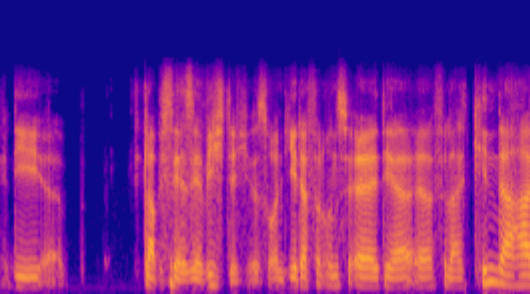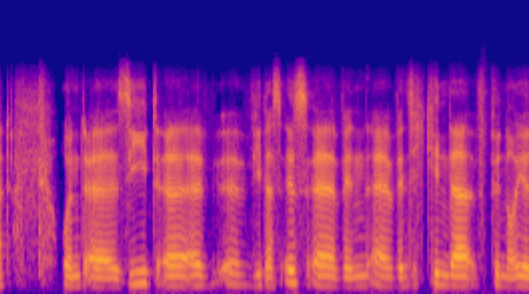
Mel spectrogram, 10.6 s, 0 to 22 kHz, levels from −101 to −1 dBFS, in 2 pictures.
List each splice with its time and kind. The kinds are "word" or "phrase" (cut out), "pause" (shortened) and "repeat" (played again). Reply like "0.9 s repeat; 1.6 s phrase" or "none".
4.7 s word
